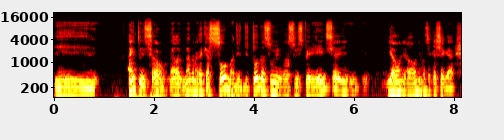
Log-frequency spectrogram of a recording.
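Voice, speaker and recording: This man's voice is fairly high-pitched, somewhat breathy, and dark and mellow in tone. He talks at a moderate pace with lively intonation. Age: 40s. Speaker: startup founder and CEO. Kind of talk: interview.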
